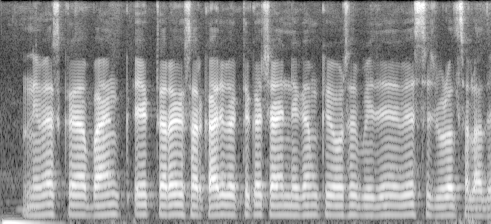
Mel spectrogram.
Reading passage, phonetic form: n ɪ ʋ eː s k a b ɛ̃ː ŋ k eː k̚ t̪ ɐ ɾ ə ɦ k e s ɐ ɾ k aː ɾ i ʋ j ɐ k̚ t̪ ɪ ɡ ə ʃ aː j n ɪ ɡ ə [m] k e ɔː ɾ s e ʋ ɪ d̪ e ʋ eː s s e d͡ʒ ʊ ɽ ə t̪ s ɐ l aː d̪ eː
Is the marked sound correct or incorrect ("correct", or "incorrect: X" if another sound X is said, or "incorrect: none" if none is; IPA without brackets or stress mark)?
correct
